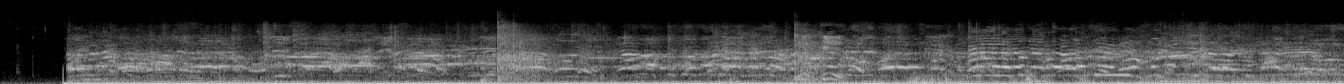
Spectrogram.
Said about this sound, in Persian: و در چندین محله اصفهان دیشب تظاهرات پراکنده صورت گرفت و به ویژه در فولاد شهر اصفهان که مردم شعار می دادن.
